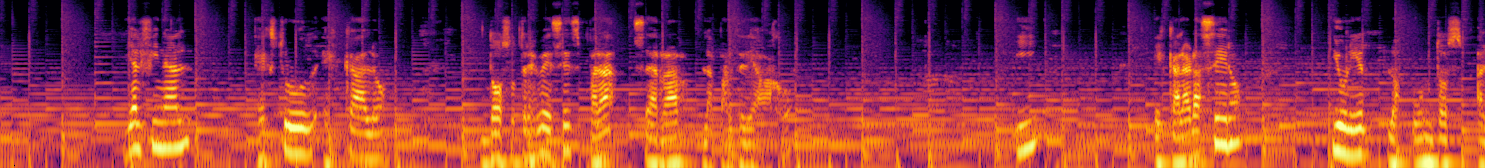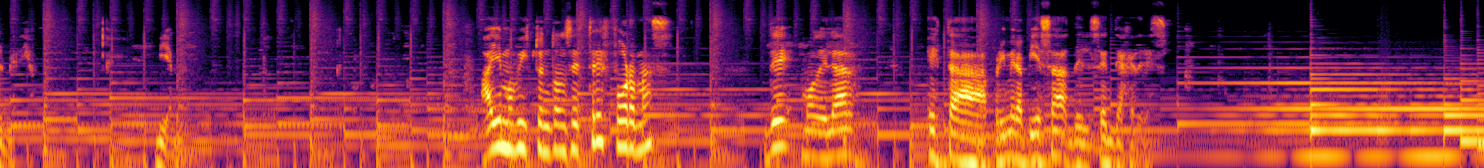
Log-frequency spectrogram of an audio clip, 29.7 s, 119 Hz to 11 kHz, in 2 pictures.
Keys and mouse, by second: 1.7 e, 2.5 s, 5.6 e, 5.9 s, 7.3 e, 10.2 e, 10.5 s, 12.8 m, 15.5 click, 16.7 Tab, 17.1 shift+middle drag, 18.7 middle click, 19.0-19.5 middle drag, 19.7 middle click, 21.7-22.6 middle drag, 24.4-25.0 middle drag.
